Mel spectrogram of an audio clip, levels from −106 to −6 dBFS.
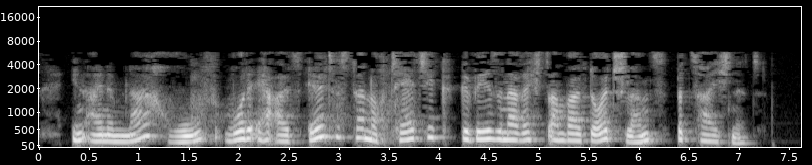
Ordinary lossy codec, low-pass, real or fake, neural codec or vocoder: MP3, 24 kbps; 7.2 kHz; real; none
